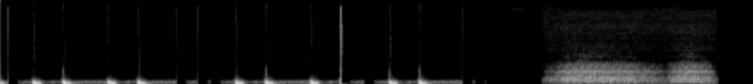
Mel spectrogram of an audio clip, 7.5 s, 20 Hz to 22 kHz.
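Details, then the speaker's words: Simulated heartbeat in a VR nursing training app, heard through a stethoscope placed on the patient: steady paired lub-dub thumps, about 78 a minute, then a brief exclamation; normal heart sounds. "Grab the stethoscope and place it on the patient's colliders to hear the patients heart, lung, and bowel sounds. I hear his heart."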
